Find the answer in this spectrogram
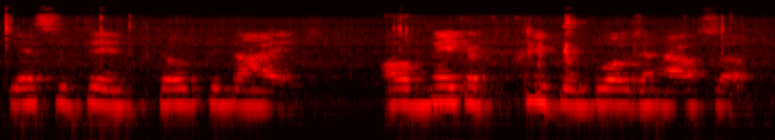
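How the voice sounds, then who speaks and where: A woman's voice: medium pitch, little pitch movement, normal speed. A woman bantering casually over a game in an insistent, mock-indignant way. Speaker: gaming video co-player. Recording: noisy, echoey room, clicks.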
